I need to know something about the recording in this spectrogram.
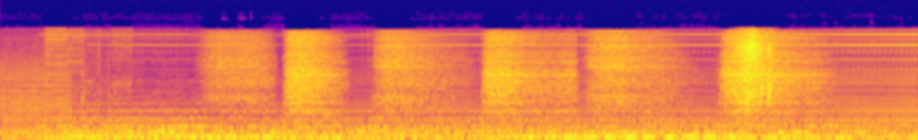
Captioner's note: electronic hum and heavy breathing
